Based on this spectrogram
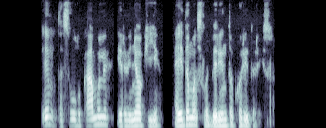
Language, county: Lithuanian, Klaipėda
